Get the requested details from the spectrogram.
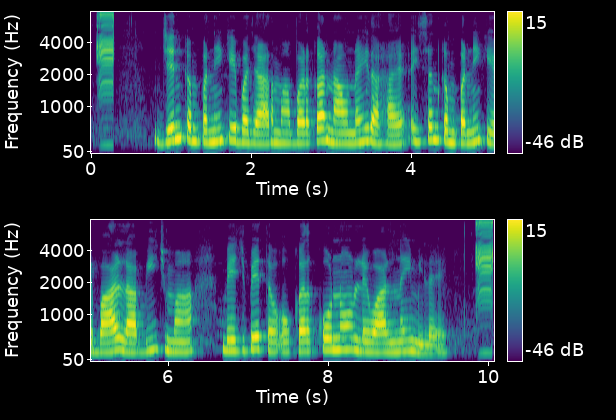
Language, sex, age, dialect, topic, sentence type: Chhattisgarhi, female, 41-45, Central, banking, statement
